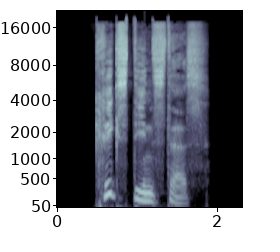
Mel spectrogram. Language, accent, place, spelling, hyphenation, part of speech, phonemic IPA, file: German, Germany, Berlin, Kriegsdienstes, Kriegs‧diens‧tes, noun, /ˈkʁiːksˌdiːnstəs/, De-Kriegsdienstes.ogg
- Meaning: genitive singular of Kriegsdienst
